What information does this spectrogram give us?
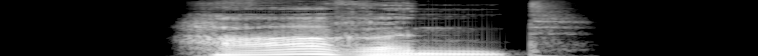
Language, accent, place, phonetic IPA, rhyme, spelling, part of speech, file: German, Germany, Berlin, [ˈhaːʁənt], -aːʁənt, haarend, adjective / verb, De-haarend.ogg
- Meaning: present participle of haaren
